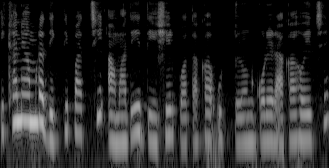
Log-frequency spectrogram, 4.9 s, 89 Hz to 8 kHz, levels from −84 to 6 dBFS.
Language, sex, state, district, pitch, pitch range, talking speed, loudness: Bengali, female, West Bengal, Jhargram, 190 Hz, 180-235 Hz, 135 wpm, -30 LUFS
